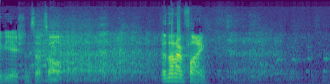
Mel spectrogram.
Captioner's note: laughter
